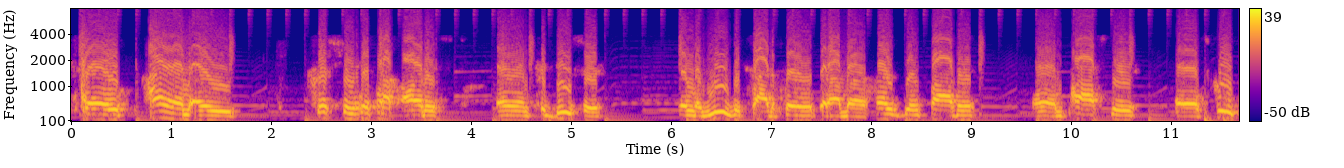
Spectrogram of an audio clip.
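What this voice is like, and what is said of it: Kentucky accent. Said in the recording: “As you can tell from the accent, I come from Kentucky.”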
